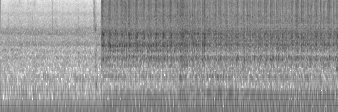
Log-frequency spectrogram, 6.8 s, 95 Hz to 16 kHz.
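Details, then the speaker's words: Repossessed Bugatti Veyron after fault codes were erased, engine light flashing and transmission light on: lumpy uneven idle with a stumbling exhaust beat; misfire with a cylinder 8 no-signal (ion current) fault, possibly the coil pack, not confirmed. "Yeah, it doesn't sound good back there. And now when I scan the faults again, I can see the misfire issue. Cylinder 8, no signal."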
